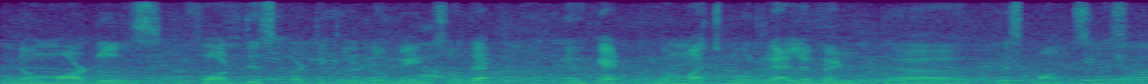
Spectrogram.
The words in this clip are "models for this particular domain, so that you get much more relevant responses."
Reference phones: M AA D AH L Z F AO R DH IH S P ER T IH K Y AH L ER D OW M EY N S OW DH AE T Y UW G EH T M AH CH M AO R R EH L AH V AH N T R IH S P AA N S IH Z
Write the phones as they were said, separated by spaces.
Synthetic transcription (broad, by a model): M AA D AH L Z F AO R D IH S P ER T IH K Y L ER D OW M EY N S OW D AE T Y UW G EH T M AH CH M AO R R EH L AH V AH N T R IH S P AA N S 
